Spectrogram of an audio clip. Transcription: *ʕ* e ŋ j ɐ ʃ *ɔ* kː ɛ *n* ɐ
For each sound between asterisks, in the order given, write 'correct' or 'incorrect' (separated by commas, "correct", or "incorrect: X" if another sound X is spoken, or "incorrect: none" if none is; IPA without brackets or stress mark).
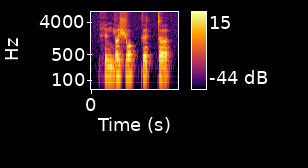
incorrect: h, correct, incorrect: tː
